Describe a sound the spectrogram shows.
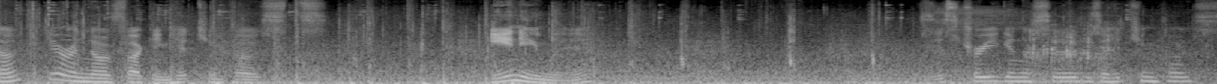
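Horse hooves clop steadily on a street.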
